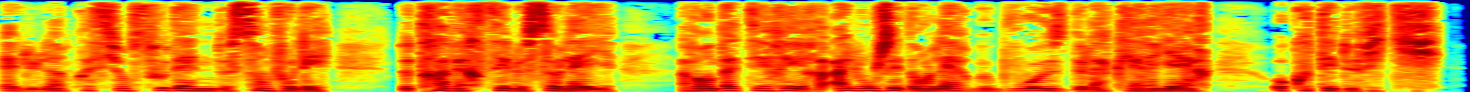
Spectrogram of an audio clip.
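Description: Husky, dry-voiced audiobook narrator. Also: mid-range voice, steady tone, warm tone, no echo. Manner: measured, suspenseful reading.

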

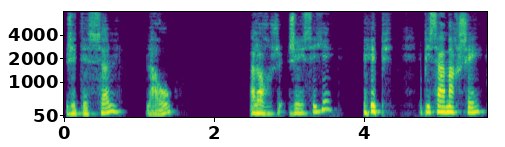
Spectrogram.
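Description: A man's voice: on the high side, expressive, normal speed, dry recording, studio quality, voice pushed up. Hermione, a man voicing a nervous teenage witch. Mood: flustered. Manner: nervous, stammering, pleading. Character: anxious, studious teenage girl witch.

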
